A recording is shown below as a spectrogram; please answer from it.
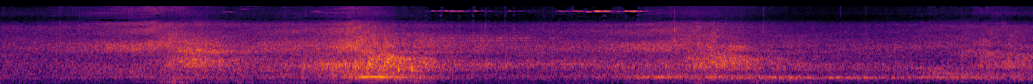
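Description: Road traffic on a busy city street: several cars drive past one after another, each swelling and fading, the loudest about four seconds in.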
